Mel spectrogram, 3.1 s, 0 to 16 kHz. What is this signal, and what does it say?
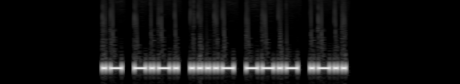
Morse code, heard as a keyed tone, about 59 wpm, 700 Hz. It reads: AC4QL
